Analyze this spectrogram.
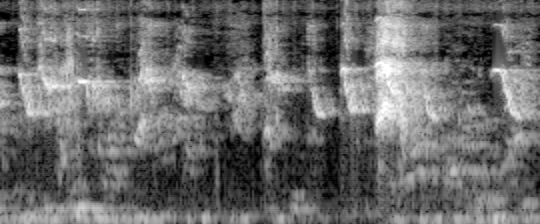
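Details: Several crows contesting food: a busy run of short, hoarse squawks and chattering notes, overlapping and irregular, with one louder harsh burst near the end.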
